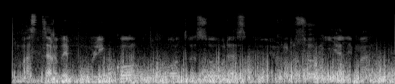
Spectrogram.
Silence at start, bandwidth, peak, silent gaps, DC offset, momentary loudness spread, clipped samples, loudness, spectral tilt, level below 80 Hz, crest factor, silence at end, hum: 0.1 s; 10.5 kHz; 0 dBFS; none; under 0.1%; 4 LU; under 0.1%; -15 LUFS; -9.5 dB/octave; -30 dBFS; 14 dB; 0 s; none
